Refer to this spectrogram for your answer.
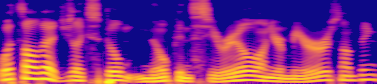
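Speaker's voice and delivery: ordinary talk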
